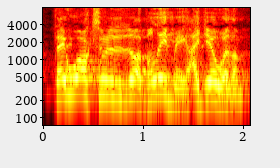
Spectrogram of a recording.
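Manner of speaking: normal talking voice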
